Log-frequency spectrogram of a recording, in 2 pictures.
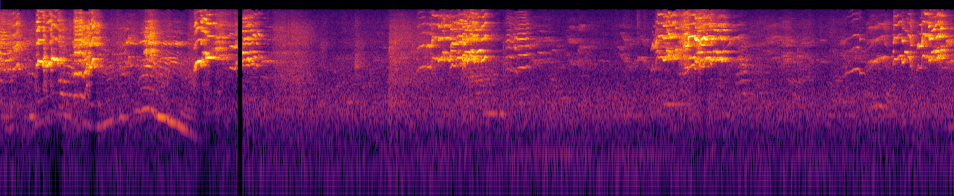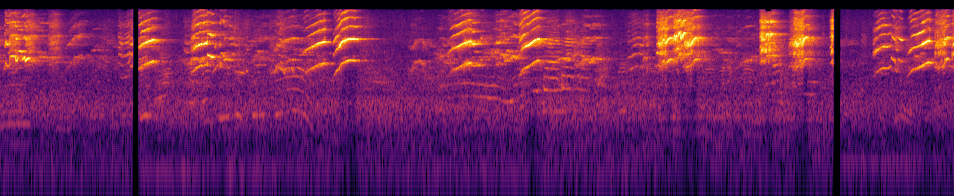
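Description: A flock of birds chattering, with many short, rising chirps and squawks coming in overlapping clusters every second or two.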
